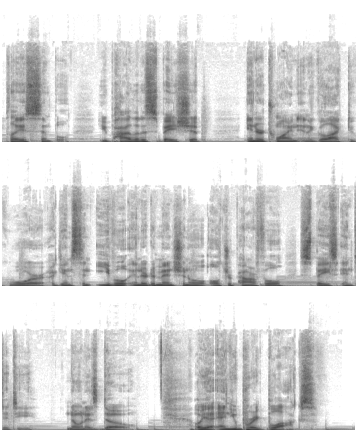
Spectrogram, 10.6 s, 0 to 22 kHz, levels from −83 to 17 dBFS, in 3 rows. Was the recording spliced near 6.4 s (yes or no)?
no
